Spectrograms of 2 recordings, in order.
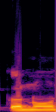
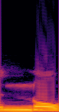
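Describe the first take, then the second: First: कनो said with the k sounded before n; deliberate mispronunciation कनो; wrong k sounded. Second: नो said with the k silent. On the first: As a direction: say कनो with an extra k at the start. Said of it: "कनो नहीं बोलना है". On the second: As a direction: say नो with no k sound at the start. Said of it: "इसे नो बोलेंगे". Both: Shown as a demonstration.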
